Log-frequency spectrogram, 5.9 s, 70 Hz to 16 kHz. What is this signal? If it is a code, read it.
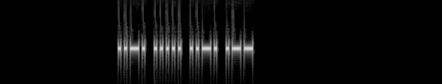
Morse code, heard as a keyed tone, about 32 wpm, 700 Hz. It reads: F5FW
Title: DXCC-100 Call Signs - 4 Characters - Repeated 3x - 30wpm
